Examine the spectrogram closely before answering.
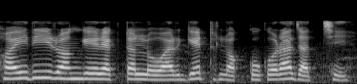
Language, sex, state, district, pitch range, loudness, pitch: Bengali, female, West Bengal, Alipurduar, 220-265 Hz, -16 LUFS, 245 Hz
